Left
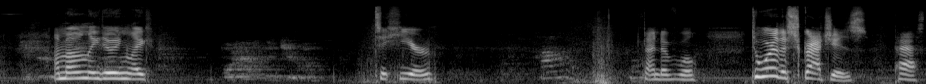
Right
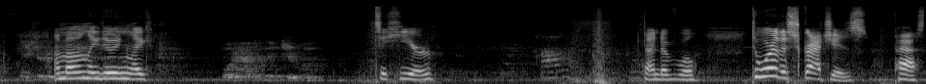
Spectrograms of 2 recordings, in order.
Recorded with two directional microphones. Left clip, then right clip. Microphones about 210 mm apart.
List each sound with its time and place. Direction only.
0.5 s speech: 15° left (ahead or behind)
3.7 s speech: 15° left (ahead or behind)
6.4 s a woman's voice: 5° right (ahead or behind)
8.9 s a woman's voice: 10° right (ahead or behind)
